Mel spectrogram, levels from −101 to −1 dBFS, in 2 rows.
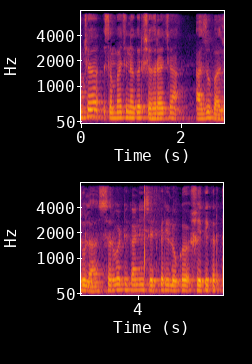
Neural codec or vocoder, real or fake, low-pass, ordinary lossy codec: none; real; 7.2 kHz; MP3, 48 kbps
